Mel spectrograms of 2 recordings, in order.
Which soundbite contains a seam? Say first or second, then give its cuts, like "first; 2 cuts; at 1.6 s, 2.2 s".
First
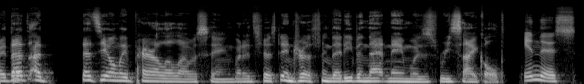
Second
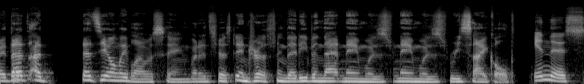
second; 2 cuts; at 1.3 s, 3.9 s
